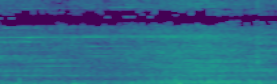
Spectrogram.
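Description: Steady low rumble of a car's engine and tyres, heard from inside the cabin while driving on a gravel road.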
